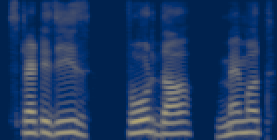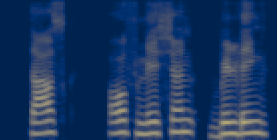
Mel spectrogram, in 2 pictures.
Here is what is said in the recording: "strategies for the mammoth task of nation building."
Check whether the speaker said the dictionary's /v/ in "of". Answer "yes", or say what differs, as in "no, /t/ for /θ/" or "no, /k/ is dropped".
no, /p/ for /v/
